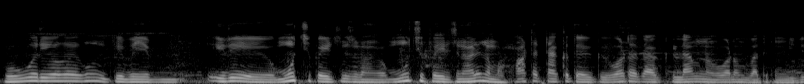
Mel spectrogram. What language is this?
Tamil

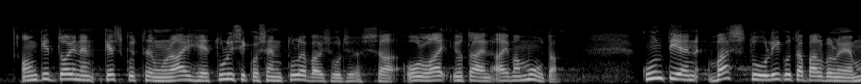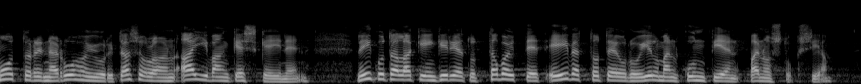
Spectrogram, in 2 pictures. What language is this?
Finnish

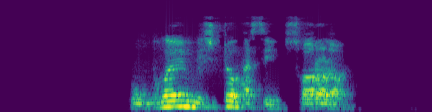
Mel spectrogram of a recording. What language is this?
Odia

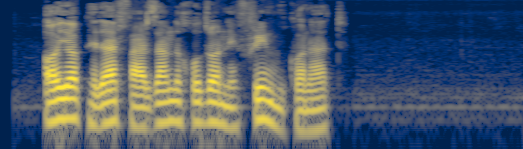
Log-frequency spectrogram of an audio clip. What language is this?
Persian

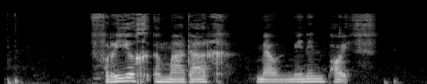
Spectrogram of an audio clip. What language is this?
Welsh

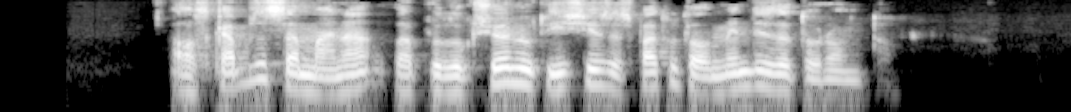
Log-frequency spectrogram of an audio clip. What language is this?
Catalan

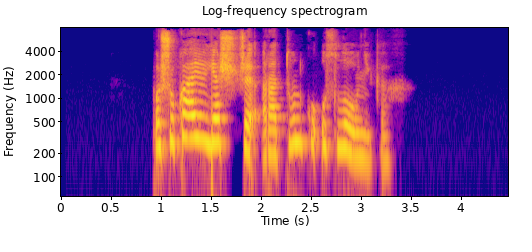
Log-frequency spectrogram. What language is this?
Belarusian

